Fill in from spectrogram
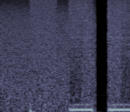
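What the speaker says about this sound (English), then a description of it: "I just cut up different sound effects of static." Chopped-up static sound effects in a song: harsh white-noise hiss cut into abrupt segments, with one sharp dropout of total silence before the static snaps back, loud and close.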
